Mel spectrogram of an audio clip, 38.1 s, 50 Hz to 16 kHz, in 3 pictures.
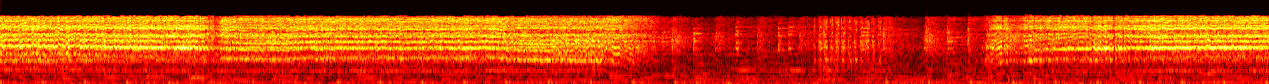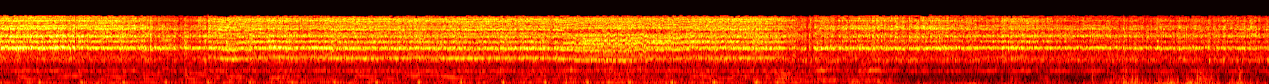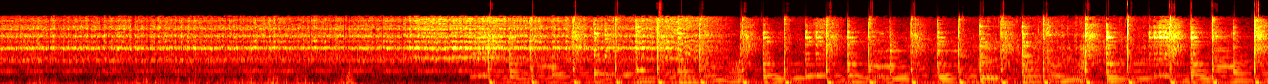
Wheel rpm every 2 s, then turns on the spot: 160, 160, 150, 20, 30, 150, 160, 160, 160, 160, 160, 160, 160, 160, 160, 150, 20, 10, 20.
34-38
